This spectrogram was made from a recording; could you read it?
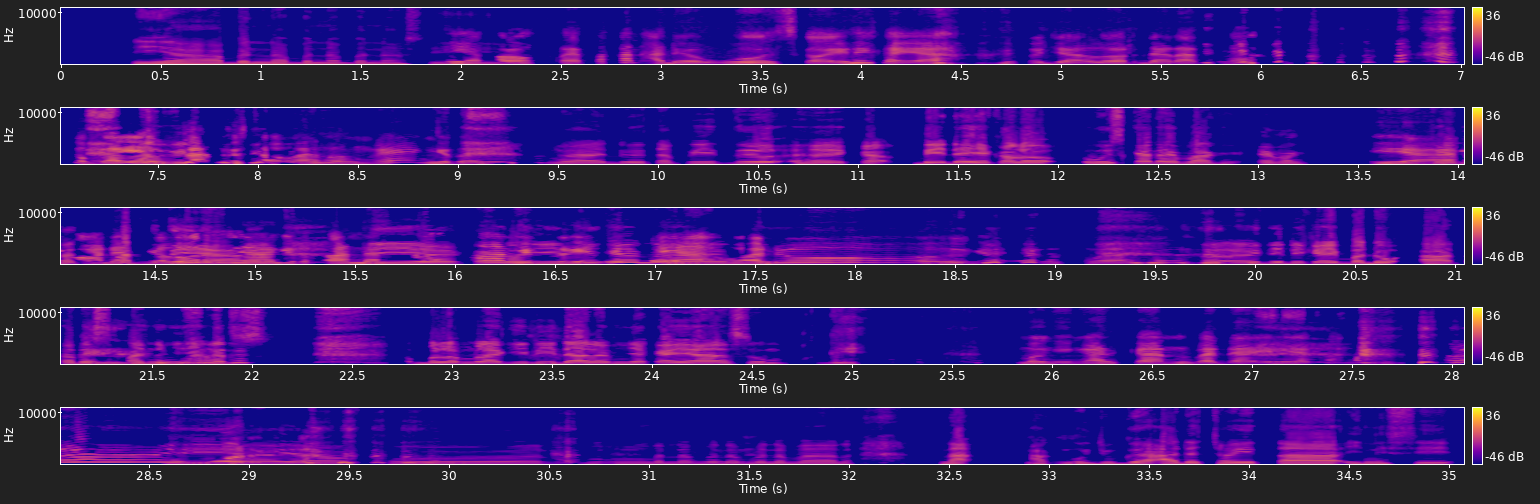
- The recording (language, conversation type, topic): Indonesian, unstructured, Apa hal yang paling membuat kamu kesal saat menggunakan transportasi umum?
- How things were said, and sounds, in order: laugh; chuckle; laugh; chuckle; laugh; laughing while speaking: "banget"; chuckle; laughing while speaking: "jalan"; laugh; laugh; chuckle; laugh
